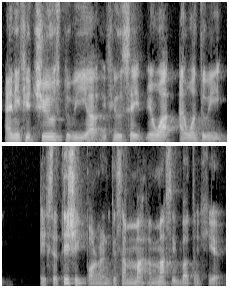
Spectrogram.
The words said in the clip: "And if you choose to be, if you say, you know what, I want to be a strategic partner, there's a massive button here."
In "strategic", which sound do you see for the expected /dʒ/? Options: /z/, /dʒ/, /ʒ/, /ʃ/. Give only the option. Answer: /ʃ/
